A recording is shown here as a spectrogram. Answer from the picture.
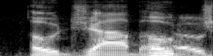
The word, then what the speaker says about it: Ojabo: If you see Ojabo, that's the one we want to be able to get that pronunciation right. – Ojabo.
